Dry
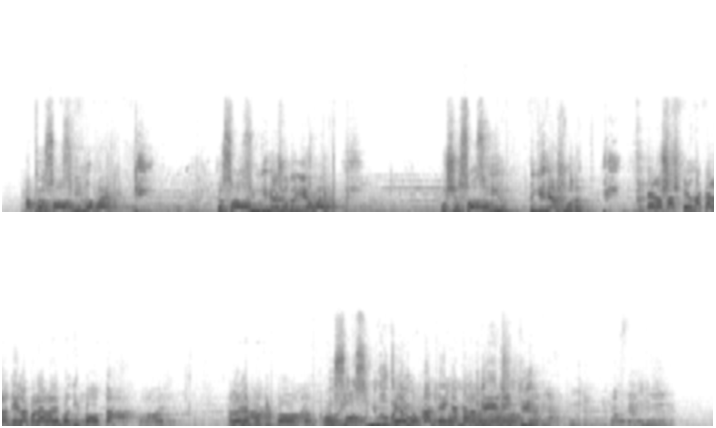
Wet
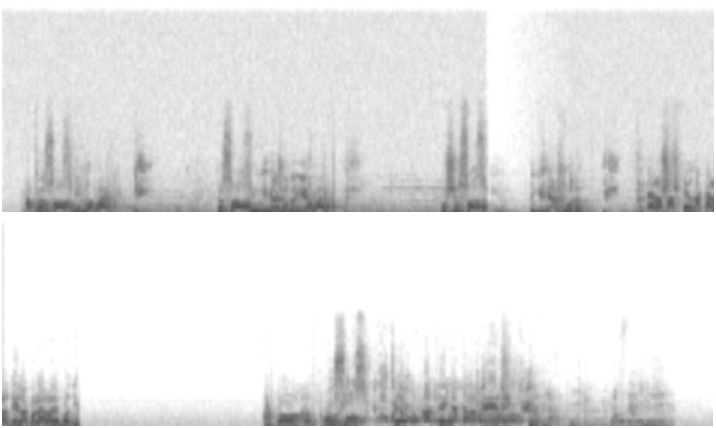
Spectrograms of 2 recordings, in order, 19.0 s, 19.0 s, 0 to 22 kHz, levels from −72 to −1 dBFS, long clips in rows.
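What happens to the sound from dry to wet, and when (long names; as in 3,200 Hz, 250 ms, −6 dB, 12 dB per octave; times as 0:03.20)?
0:06.46–0:07.62: fade in, from −16 dB
0:09.51: noise floor change −49 dB −70 dB
0:10.53–0:12.98: fill with room tone
0:14.24–0:16.51: elliptic band-stop filter 120–560 Hz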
